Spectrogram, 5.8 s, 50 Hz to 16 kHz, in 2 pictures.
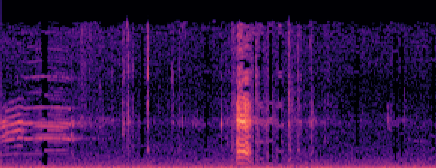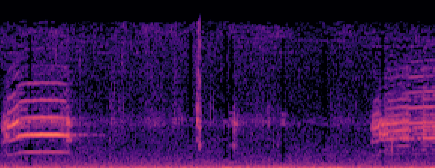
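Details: Grey-crowned babblers at a backyard pond built in 2017 for a local group, giving nasal, harmonic mewing calls in three separate bursts, with one sharp high note between them.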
